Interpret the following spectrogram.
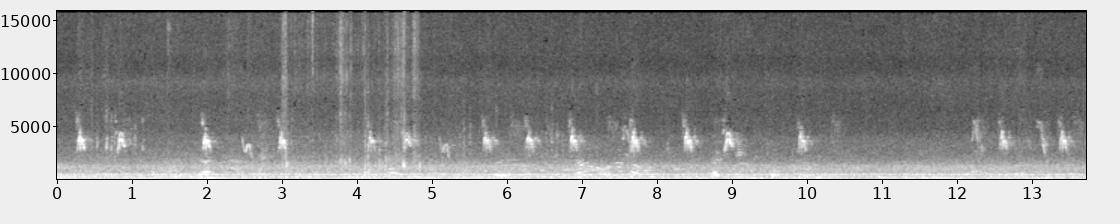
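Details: Low, steady buzz of honey bees fills the recording, with brief high bird chirps repeating roughly every second and a few clicks and faint knocks early on.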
